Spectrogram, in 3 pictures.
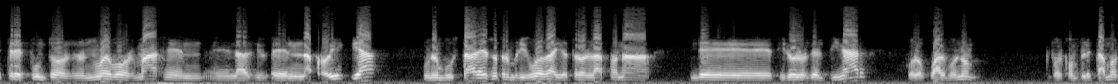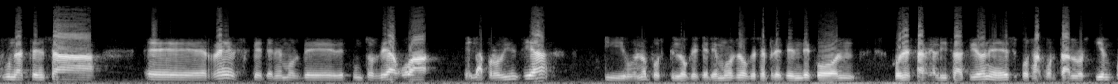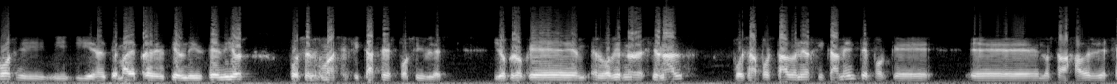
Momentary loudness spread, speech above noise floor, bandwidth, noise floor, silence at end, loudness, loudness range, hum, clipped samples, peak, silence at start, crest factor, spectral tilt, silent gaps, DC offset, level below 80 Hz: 10 LU; 28 dB; 15.5 kHz; -39 dBFS; 0 s; -10 LUFS; 4 LU; none; 0.3%; 0 dBFS; 0.1 s; 10 dB; -4 dB/octave; none; under 0.1%; -34 dBFS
